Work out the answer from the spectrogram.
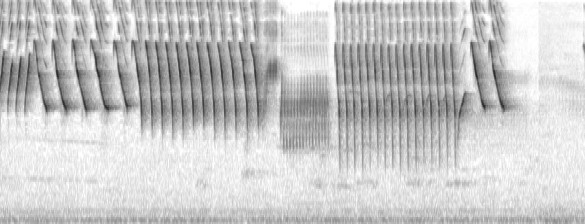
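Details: Canary singing to trigger other canaries to reply, a long rolling song: quick falling notes, dense trills, a buzzy harsh passage, another rapid trill, then quiet.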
